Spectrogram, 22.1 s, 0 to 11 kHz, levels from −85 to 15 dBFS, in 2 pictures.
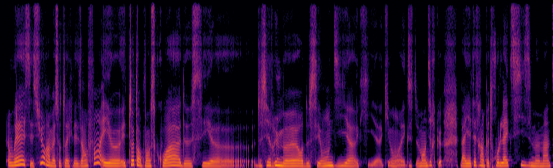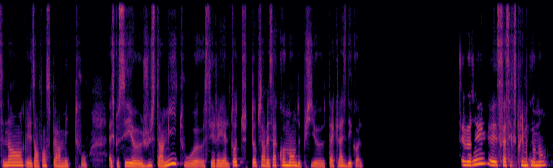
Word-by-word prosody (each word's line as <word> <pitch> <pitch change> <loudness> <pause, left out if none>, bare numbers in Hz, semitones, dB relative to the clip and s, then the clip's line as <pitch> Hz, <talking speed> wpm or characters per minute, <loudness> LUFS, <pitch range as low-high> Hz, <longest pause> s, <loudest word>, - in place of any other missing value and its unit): Ouais, 220 +8 +4
c'est 245 -10 -5
sûr 370 - 0
hein, 210 - +2
mais 180 - +1
surtout 175 0 -4
avec 170 +1 -4
les 165 0 -2
enfants 245 - -2
et 185 -2 +5
heu 175 0 +4
et - - 0
toi 265 +8 +2
tu 260 - +1
en 210 - +2
penses 175 -1 -1
quoi, 200 +2 +2
de 160 -2 -2
ces, 170 +1 -2
heu, 155 -1 -2 0.5
de 180 -3 -7
ces 200 +4 0
rumeurs, 175 -3 +4
de 165 +1 -4
ces 170 +1 -3
on-dit, 180 0 +1
heu, 165 - -3
qui, 165 - -13
heu, - - -12
qui 195 - -11
vont 170 -3 -5
exactement 180 -1 -4
dire 205 +3 -5
que, - - -3 0.4
bah 170 -2 +1
il 170 - +4
y - - +5
a 170 - +2
peut-être 205 0 -2
un 190 - +1
peu 175 - -2
trop 190 +3 -2
de 185 - +3
laxisme 185 -2 -1
maintenant, 200 +5 0
que 205 -3 -3
les 170 0 -1
enfants 165 +4 -3
se 190 - -8
permettent 165 -2 -3
tout? - - -13 0.4
Est-ce 165 - -5
que 170 - -6
c'est, 185 +2 +2
heu, 160 -1 +2
juste 180 +3 -5
un 160 -2 +1
mythe 315 - +3
ou 170 -3 -3
heu, 160 - -2
c'est 175 +3 -5
réel? 165 -2 -1
Toi 215 +6 +1
tu 215 +1 -15
tu 210 - 0
observais 190 -1 -1
ça 200 +2 -1
comment 205 0 +3
depuis, 180 +1 -5
heu, 155 0 -5
ta 185 - -3
classe 185 -1 -3
d'école? 175 0 -4 1.9
C'est 245 -3 +1
vrai? 275 +9 +4
Et 235 -5 +6
ça 220 +1 +1
s'exprime 210 +1 0
comment? 215 +2 +1
185 Hz, 215 wpm, -22 LUFS, 170-205 Hz, 1.9 s, Et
